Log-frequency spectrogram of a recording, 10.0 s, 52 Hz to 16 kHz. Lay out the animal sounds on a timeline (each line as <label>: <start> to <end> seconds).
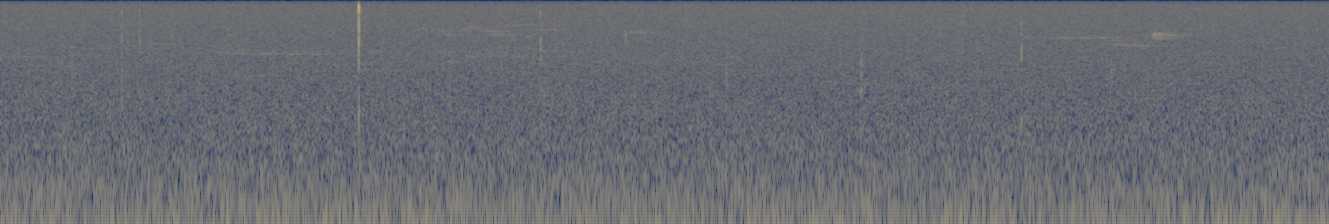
Winter Wren (Troglodytes hiemalis): 1.6 to 4.4 seconds
Black-and-white Warbler (Mniotilta varia): 3.2 to 4.2 seconds
Black-throated Green Warbler (Setophaga virens): 7.8 to 8.9 seconds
